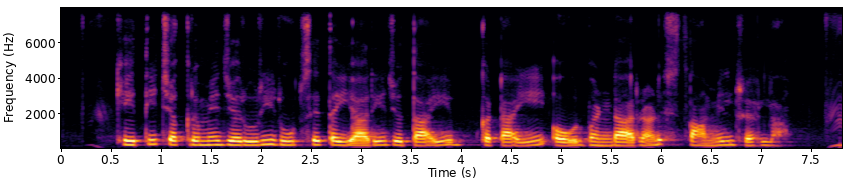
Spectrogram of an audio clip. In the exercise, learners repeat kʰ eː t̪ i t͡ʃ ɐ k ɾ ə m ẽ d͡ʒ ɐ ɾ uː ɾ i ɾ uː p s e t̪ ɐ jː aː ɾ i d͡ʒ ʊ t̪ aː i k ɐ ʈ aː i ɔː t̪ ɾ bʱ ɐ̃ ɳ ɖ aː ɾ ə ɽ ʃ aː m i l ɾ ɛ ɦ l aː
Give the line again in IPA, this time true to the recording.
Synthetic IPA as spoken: kʰ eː t̪ i t͡ʃ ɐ k ɾ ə m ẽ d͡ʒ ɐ ɾ uː ɾ i ɾ uː p s e t̪ ɐ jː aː ɾ i d͡ʒ ʊ t̪ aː i k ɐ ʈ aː i ɔː ɾ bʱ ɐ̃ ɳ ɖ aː ɾ ə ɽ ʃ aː m ɪ l ɾ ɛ ɦ l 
